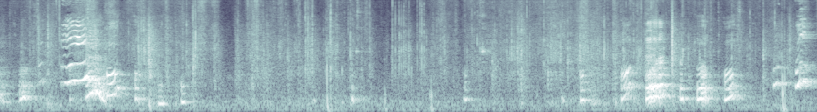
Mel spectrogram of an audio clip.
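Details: Litter of Bohemian Shepherd puppies, almost four weeks old, in a small room: thin high-pitched whining squeals rising and falling, a loud squeal early on, then scattered short whimpers and nasal yelps over light rustling.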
